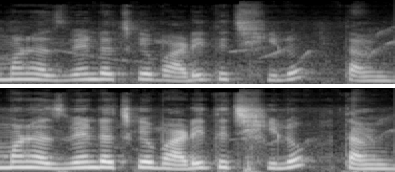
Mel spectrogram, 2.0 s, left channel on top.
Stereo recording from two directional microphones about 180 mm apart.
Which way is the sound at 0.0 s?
35° right (ahead or behind).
